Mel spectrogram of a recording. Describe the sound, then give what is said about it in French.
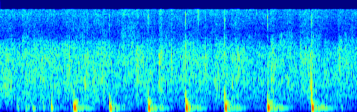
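A church audience claps in a steady rhythm, acclaiming the word of the Lord. Sharp hand claps land at a regular beat over a dense wash of crowd noise throughout. “Est-ce que nous pouvons acclamer la parole du Seigneur?”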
